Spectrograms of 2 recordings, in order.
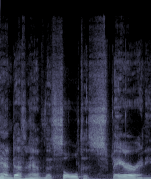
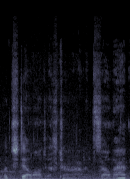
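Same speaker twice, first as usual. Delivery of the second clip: whispering; 9 semitones lower, 9 dB quieter than usual. Real, not acted. Whispered aside.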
